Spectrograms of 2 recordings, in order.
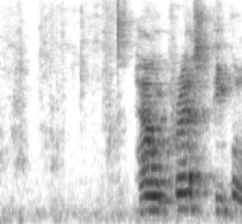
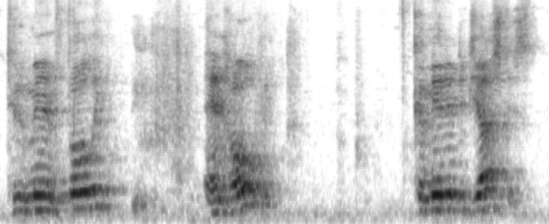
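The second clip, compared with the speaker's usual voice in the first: louder, pressing each word; rising, forceful defence of his family; emphatic, louder; 2 semitones higher, 7 dB louder than usual. Real, not acted. Defending father and grandfather.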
